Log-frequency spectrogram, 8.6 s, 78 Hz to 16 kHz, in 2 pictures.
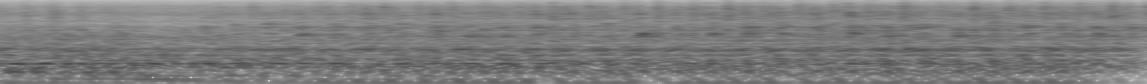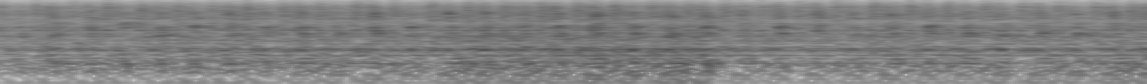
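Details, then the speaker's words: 1972 Cadillac Miller-Meteor hearse V8, first run since 1995, fed 91 octane into the carb bowl; loud, steady, lumpy idle with no misses, settling after a few seconds; oil pressure sounded okay; runs normally. "[ __ ] yeah has it ran since 1995 today it's quite the jump go oil pressure didn't sound that bad"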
